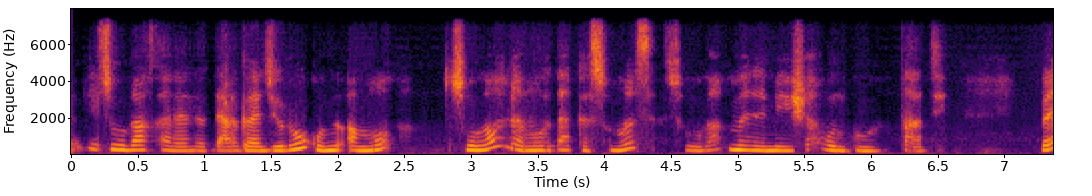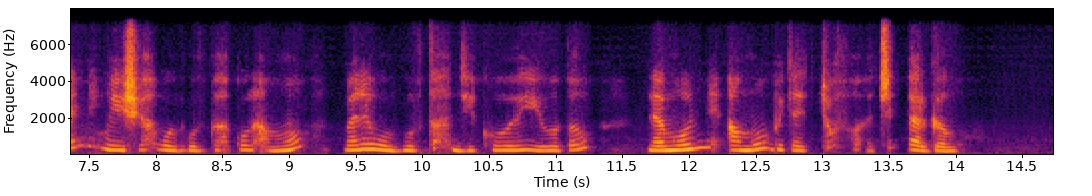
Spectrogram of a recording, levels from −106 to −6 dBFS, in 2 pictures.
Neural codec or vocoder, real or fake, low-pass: codec, 16 kHz in and 24 kHz out, 0.8 kbps, FocalCodec, streaming, 65536 codes; fake; 7.2 kHz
